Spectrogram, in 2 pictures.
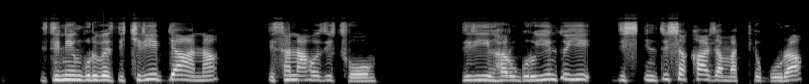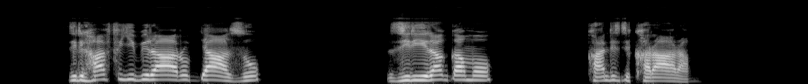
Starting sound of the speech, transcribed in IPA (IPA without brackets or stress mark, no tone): i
